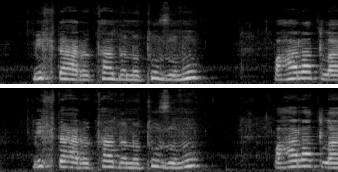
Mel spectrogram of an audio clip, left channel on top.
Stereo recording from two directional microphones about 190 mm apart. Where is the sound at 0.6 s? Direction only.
50° left (ahead or behind).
